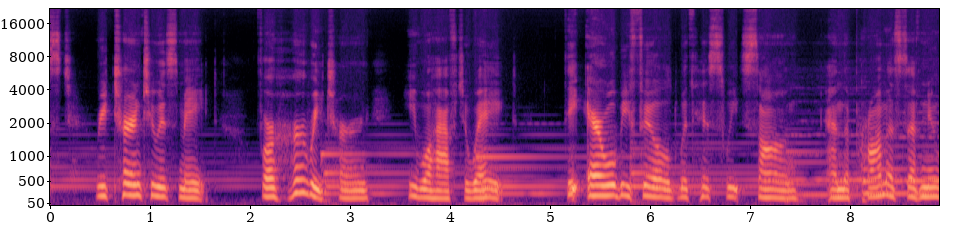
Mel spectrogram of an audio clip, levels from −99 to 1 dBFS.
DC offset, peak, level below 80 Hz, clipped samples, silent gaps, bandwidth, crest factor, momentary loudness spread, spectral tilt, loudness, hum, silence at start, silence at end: under 0.1%; -4 dBFS; -60 dBFS; under 0.1%; none; over 20 kHz; 18 dB; 13 LU; -6 dB/octave; -23 LUFS; none; 0 s; 0 s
